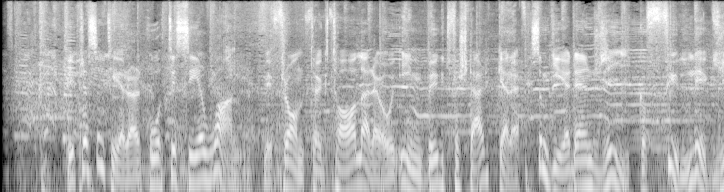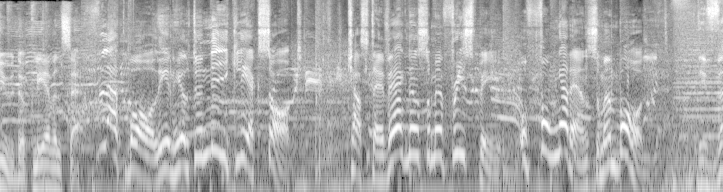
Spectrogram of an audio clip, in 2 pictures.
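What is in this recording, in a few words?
Swedish general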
